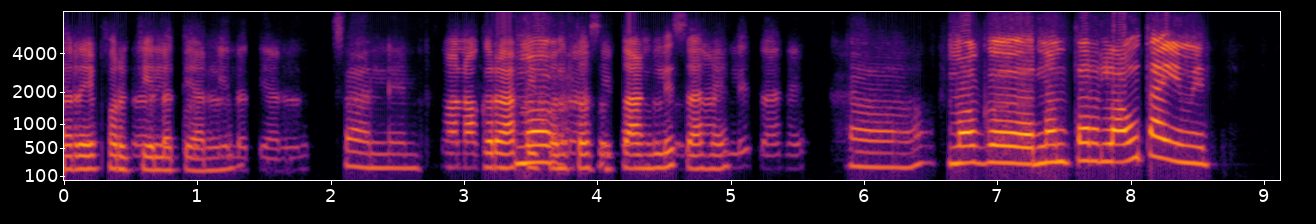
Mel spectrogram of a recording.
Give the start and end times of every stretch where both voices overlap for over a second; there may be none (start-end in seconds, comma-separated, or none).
3.4-4.9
